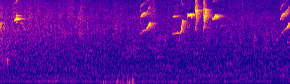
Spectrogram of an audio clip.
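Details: A caged kolibri ninja sunbird on simple care sings sparsely: one high chirp, a pause, then a short cluster of thin, sharp twittering notes with a low hum behind.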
